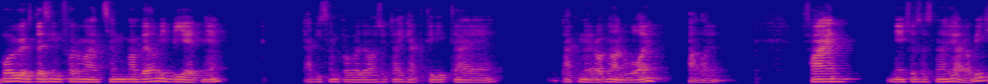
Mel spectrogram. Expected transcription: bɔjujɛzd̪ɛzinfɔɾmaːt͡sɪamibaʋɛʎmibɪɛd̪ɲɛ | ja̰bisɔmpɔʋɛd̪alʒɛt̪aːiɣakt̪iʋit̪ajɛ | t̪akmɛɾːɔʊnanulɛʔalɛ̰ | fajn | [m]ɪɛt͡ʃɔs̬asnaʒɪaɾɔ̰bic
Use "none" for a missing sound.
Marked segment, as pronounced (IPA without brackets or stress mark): ɲ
